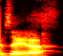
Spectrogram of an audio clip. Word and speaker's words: zeta: easier I'll take the the number three for Roseta and that's always going to be Z isn't like Zoo uh then there's Ada this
